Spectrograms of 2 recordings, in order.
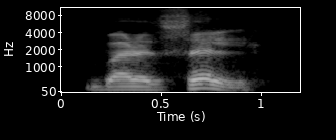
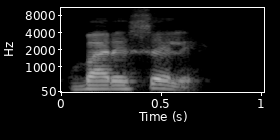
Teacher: Por lo tanto, esta regla dice que no suena vocal cuando está entre dos vocales, o sea, cuando el shba está entre dos vocales, en este caso está al medio de una segol y al medio de una kamatz, por lo tanto, el shba debajo de la resh no va a sonar vocal, por eso se pronuncia Barzel y no Barzele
